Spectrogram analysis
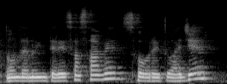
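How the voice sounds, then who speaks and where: Mellow, low-pitched woman hosting. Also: expressive, normal speed. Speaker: talk show host. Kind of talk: unscripted interviewing.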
